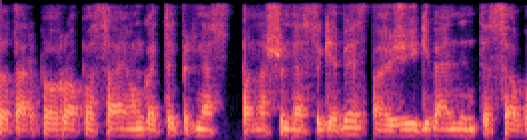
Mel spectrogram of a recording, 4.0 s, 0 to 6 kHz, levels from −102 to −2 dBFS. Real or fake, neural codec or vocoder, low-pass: real; none; 5.4 kHz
